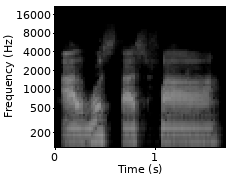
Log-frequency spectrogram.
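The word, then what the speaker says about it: المستشفى: Bersembunyi di dalam alif sehingga bunyinya tetap al-mustasfa.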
